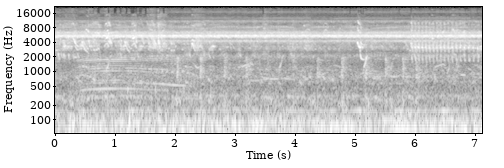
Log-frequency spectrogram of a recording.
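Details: Weaver birds nesting chatter in quick, scratchy chirps and short rising notes, many birds overlapping, over a steady high insect-like hiss.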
